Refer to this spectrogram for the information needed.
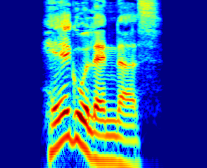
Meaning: genitive singular of Helgoländer
- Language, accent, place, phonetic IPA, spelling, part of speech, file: German, Germany, Berlin, [ˈhɛlɡoˌlɛndɐs], Helgoländers, noun, De-Helgoländers.ogg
